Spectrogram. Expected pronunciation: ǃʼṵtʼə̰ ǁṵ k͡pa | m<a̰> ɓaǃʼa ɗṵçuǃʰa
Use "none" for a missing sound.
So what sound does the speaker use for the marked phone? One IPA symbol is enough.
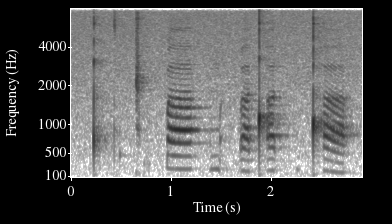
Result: a̰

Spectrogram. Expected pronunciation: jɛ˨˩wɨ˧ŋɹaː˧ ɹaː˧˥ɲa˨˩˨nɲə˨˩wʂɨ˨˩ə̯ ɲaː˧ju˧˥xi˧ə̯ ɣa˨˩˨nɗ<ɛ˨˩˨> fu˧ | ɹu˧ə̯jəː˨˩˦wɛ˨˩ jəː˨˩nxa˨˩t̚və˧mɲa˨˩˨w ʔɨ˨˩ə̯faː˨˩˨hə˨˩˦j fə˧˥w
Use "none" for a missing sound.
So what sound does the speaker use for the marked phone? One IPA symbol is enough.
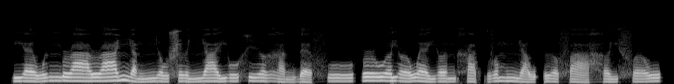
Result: ɛ˨˩˨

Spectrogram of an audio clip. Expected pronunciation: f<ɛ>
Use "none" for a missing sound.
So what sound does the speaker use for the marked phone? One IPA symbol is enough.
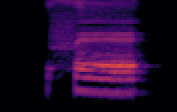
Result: ɛ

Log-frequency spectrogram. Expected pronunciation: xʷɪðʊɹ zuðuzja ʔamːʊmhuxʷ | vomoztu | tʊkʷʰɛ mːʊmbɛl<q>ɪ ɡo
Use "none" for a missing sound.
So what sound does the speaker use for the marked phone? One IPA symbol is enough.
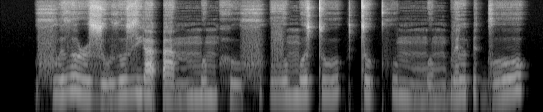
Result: ʔ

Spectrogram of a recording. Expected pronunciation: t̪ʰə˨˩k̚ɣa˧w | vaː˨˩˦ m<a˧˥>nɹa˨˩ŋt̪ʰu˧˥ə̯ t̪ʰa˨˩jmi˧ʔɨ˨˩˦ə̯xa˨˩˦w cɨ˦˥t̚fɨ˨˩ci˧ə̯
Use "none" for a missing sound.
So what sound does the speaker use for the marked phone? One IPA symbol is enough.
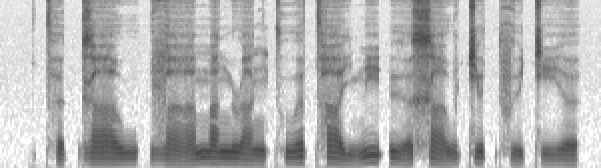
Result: a˧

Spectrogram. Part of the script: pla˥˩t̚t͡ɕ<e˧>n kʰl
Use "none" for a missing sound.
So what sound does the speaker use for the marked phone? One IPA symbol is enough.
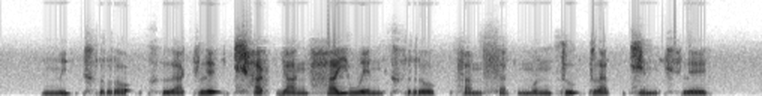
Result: e˧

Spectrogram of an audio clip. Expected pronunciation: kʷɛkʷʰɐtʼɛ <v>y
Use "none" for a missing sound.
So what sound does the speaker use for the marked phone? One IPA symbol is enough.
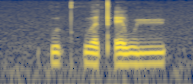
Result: w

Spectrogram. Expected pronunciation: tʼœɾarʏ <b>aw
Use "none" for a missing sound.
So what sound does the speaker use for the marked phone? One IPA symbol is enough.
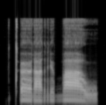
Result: b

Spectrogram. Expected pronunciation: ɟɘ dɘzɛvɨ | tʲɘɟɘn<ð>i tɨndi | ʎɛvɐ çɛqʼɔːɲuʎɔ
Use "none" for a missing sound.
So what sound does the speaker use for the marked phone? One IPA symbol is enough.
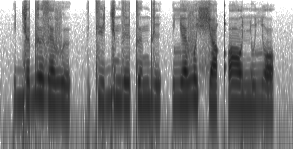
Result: z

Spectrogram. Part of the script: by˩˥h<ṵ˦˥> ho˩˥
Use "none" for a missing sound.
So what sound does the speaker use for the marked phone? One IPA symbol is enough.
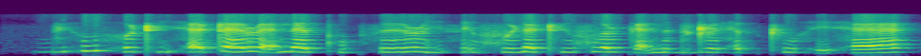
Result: u˦˥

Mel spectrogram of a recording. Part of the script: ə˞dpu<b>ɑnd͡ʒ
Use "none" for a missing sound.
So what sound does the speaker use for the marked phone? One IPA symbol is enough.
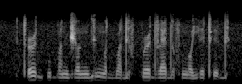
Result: b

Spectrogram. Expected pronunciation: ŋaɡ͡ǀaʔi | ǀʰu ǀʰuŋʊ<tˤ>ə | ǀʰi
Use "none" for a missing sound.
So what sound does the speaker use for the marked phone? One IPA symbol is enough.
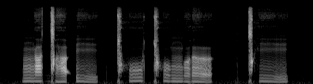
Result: ɾ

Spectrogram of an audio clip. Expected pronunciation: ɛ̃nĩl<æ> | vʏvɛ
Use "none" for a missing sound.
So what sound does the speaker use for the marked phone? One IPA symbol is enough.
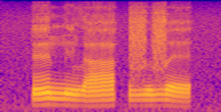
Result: a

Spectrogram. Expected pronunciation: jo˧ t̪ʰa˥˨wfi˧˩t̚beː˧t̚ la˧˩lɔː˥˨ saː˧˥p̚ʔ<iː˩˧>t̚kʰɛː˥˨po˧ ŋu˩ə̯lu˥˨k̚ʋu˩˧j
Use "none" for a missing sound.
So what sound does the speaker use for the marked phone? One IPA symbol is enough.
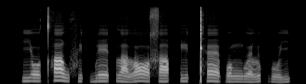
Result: iː˧˥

